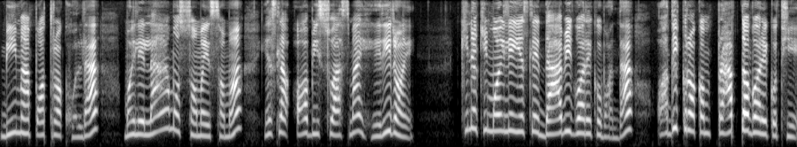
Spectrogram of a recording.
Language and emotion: Nepali, surprised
